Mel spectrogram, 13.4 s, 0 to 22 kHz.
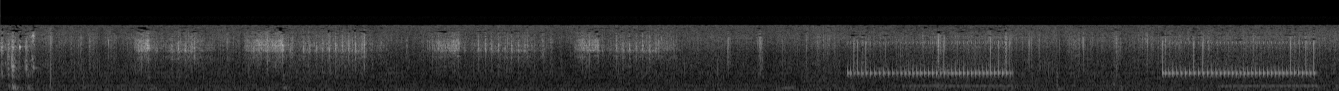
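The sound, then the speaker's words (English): The telephone number 4087 is dialed to call Dr. Mandel in a series of short clicking, whirring bursts, then two long, steady ringing tones sound on the line with a pause between them; the call reaches the Beveridge Funeral Parlor. No one speaks. “I'll call up Dr. Mandel, I say to myself.”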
